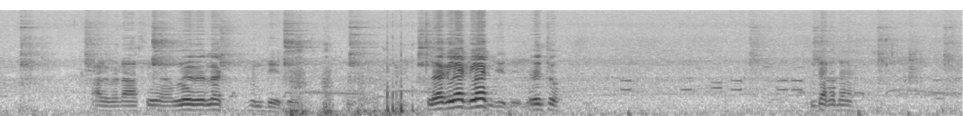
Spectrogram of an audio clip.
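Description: A second young man answers with animation up close.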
